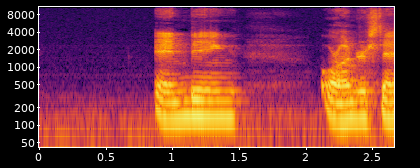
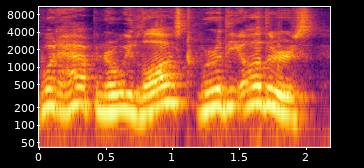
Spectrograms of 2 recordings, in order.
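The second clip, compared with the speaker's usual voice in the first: higher, louder voice for a lost character; acting out worried questions; mock-panicked character voice, pitched up; alarmed questioning; 6 semitones higher, 6 dB louder than usual. Voicing a lost, confused character.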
